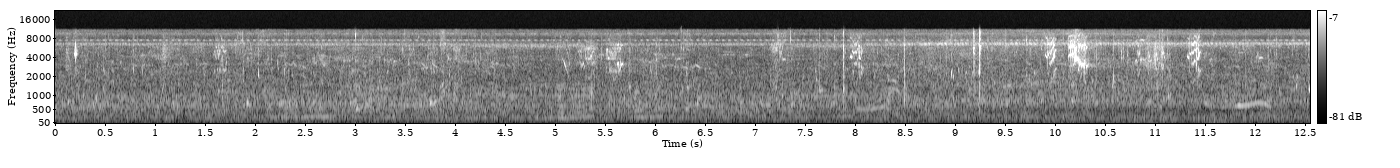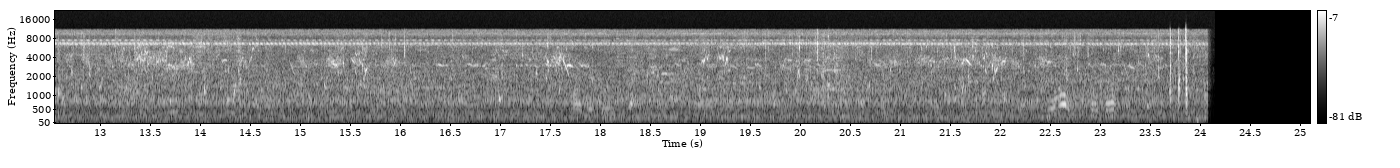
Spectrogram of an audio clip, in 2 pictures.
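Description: River water ripples and laps gently.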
